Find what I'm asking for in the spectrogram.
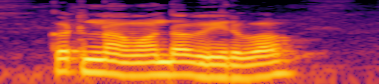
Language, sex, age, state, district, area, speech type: Punjabi, male, 30-45, Punjab, Mohali, rural, read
